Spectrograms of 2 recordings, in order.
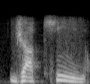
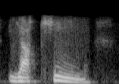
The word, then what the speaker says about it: Jachin: This pillar is known as the pillar of Jachin, or sometimes pronounced Jachin. That's J-A-C-H-I-N.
